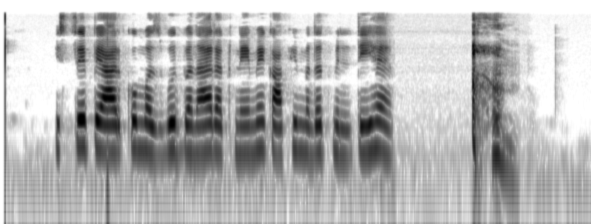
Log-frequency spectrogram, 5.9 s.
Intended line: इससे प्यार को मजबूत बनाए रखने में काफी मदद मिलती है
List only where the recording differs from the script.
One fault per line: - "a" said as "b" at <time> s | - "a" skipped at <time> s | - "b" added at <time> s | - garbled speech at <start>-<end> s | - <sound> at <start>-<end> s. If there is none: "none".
- cough at 4.7-5.2 s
